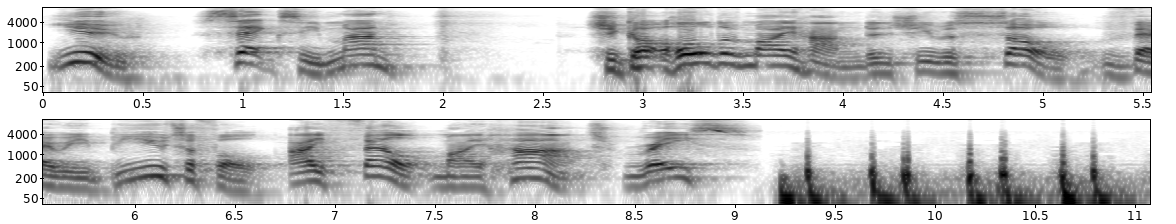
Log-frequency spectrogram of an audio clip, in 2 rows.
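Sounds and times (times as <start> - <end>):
fast heartbeat thumps: 9.2 - 11.0.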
